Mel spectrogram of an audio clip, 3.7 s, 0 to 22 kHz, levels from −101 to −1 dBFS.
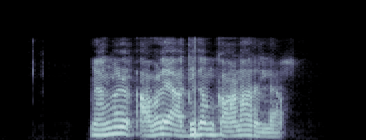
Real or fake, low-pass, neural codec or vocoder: fake; 7.2 kHz; codec, 16 kHz, 8 kbps, FreqCodec, smaller model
